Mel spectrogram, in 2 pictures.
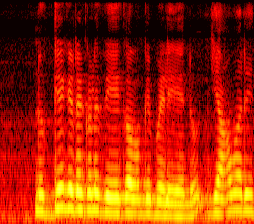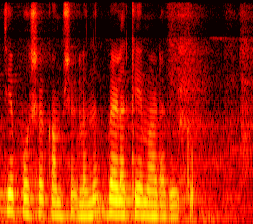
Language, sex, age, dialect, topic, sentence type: Kannada, female, 25-30, Mysore Kannada, agriculture, question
